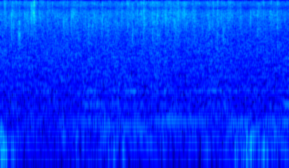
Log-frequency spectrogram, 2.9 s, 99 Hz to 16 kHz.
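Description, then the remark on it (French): Steady rain pours down on 15 August in a continuous dense hiss, with soft patters of drops hitting a surface; no voices, just an even, unbroken wash of rainfall. “Aujourd'hui, c'est le 15 août, mais il pleut.”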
